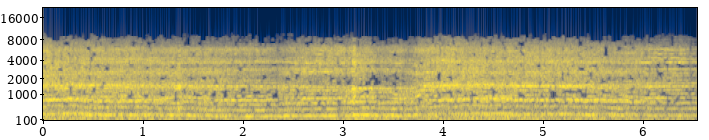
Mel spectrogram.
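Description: Many men's voices chanting together in unison, blending into a steady drone of held pitches.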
